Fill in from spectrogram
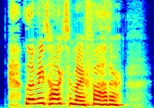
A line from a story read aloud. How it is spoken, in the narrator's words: she begged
